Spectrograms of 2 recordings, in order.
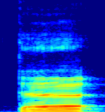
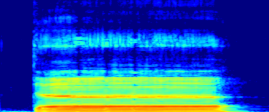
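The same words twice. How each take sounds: First: The vowel ends abruptly with a glottal catch. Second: The vowel is released and fades out freely. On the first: The speaker calls it wrong. "Ça veut dire que tu prononces hamza à la fin. Non" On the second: The speaker calls it right. "laisse le son partir"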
